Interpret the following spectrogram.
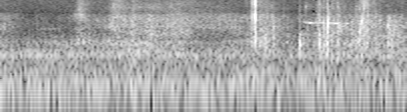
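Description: Faint crackling of a small twig fire burning in a tinfoil pan, freshly fed with its last sticks. A few sharp crackles come in the second half.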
